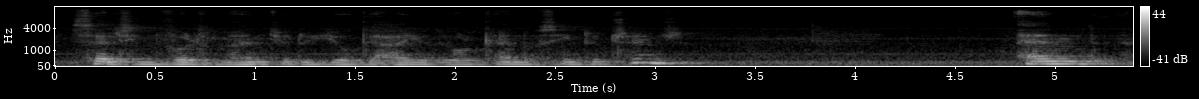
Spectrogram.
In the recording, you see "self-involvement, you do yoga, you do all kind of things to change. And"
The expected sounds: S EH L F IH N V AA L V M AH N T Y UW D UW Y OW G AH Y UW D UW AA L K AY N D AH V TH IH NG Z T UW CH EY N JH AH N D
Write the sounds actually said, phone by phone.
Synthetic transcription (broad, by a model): S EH L F IH N V AA L V M AH N T Y UW D UW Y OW G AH Y UW D UW AA L K AY N D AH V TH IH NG T UW CH EY N JH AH N D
